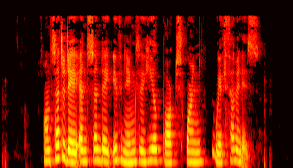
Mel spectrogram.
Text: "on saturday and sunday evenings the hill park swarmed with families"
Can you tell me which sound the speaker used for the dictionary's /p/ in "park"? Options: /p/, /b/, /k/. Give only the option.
/p/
